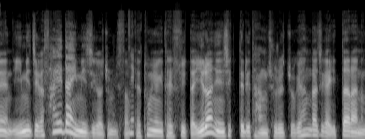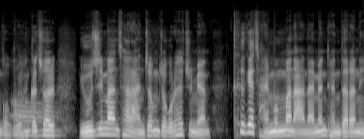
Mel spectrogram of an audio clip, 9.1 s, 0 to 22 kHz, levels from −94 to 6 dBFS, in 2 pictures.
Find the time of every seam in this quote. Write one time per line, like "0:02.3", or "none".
0:01.6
